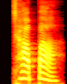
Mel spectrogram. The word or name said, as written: छापा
